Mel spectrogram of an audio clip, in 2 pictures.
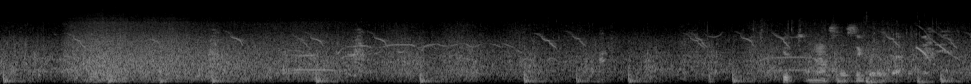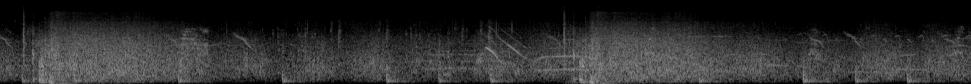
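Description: Paddles splash rhythmically through water.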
